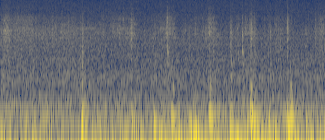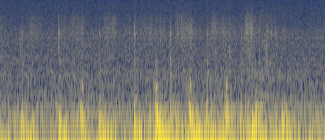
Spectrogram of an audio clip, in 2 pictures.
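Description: Irregular soft knocks and taps, a few a second, from hands handling things on a desk while a cleaning rag is fetched and brought to the work surface.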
